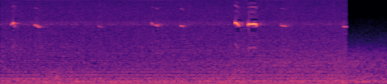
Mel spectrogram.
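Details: Common kingfisher uttering thin, sharp, high-pitched peeps at irregular intervals, building to a loud double whistle late in the clip before the sound cuts off.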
